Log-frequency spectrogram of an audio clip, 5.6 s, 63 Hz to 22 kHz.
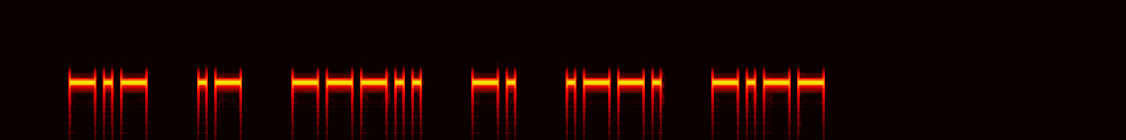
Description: Morse code, heard as a keyed tone, about 27 wpm, spaced as for 20 wpm, 700 Hz. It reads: KA8NPY
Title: USA Call Signs - 6 Characters - 2x Character Spacing - 28wpm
